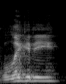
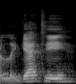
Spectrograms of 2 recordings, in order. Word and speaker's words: Ligeti: terms of color like Ligety or Ligeti depending on how your pronunciation is these guys will play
